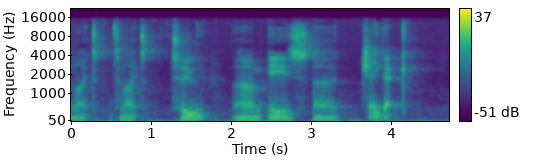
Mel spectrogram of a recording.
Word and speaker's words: Te Bheag: easier to say but it is pronounced even though it's t-e-b-h-e-a-g chavec because this is gaelic um and it's actually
